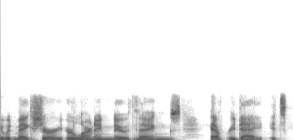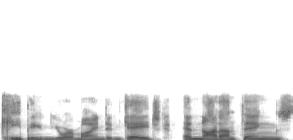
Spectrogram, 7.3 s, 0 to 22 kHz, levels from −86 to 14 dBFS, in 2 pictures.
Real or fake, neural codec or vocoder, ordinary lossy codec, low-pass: fake; vocoder, 44.1 kHz, 80 mel bands, Vocos; Opus, 64 kbps; 7.2 kHz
